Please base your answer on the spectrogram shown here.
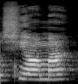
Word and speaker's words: Chioma: no idea to start off my name is Charma okay a lot of people always want to talk about how I say my name um I know how to say my name okay I'm will chiama I am Lord okay now I got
